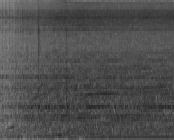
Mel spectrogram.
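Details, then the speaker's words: Motor spun on its own to check balance: spins up to a steady hum, constant low tone, no rhythmic thumping, not shaking the car; not perfect but the motor is not out of balance. "definitely not perfect but it's not shaking the entire car so it's not the motor being out of [Music] balance"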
